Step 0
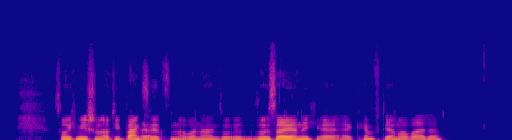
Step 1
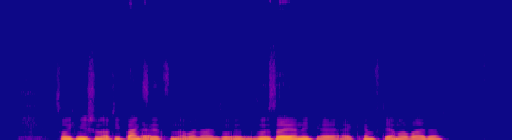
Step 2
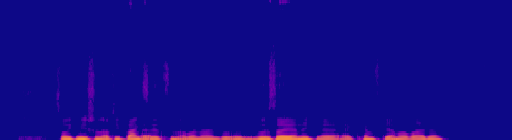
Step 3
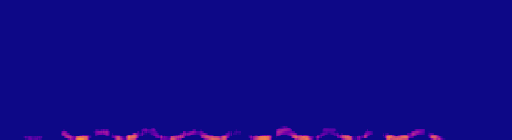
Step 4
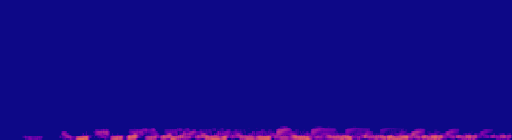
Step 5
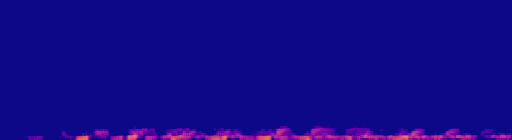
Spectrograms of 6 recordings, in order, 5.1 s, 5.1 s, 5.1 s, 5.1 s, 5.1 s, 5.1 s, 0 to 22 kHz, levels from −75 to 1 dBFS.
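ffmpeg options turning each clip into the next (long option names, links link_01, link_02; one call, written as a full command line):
ffmpeg -i in.wav -af "equalizer=frequency=125:width_type=o:width=1:gain=11,equalizer=frequency=250:width_type=o:width=1:gain=8,equalizer=frequency=500:width_type=o:width=1:gain=8,equalizer=frequency=1000:width_type=o:width=1:gain=5,equalizer=frequency=2000:width_type=o:width=1:gain=-11,equalizer=frequency=4000:width_type=o:width=1:gain=-8,deesser=0.8,volume=-7.5dB" out.wav
ffmpeg -i in.wav -af "equalizer=frequency=1700:width_type=o:width=2.4:gain=-9,volume=-1dB" out.wav
ffmpeg -i in.wav -af "afftfilt=real='re*between(b*sr/1024,370*pow(1600/370,0.5+0.5*sin(2*PI*2.2*pts/sr))/1.41,370*pow(1600/370,0.5+0.5*sin(2*PI*2.2*pts/sr))*1.41)':imag='im*between(b*sr/1024,370*pow(1600/370,0.5+0.5*sin(2*PI*2.2*pts/sr))/1.41,370*pow(1600/370,0.5+0.5*sin(2*PI*2.2*pts/sr))*1.41)':win_size=1024:overlap=0.75,volume=4.5dB" out.wav
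ffmpeg -i in.wav -filter_complex "[0:a]areverse,acompressor=threshold=-37dB:ratio=6,areverse,asplit=7[link_01][link_02][link_03][link_04][link_05][link_06][link_07];[link_02]adelay=344,afreqshift=61,volume=-6dB[link_08];[link_03]adelay=688,afreqshift=122,volume=-12.6dB[link_09];[link_04]adelay=1032,afreqshift=183,volume=-19.1dB[link_10];[link_05]adelay=1376,afreqshift=244,volume=-25.7dB[link_11];[link_06]adelay=1720,afreqshift=305,volume=-32.2dB[link_12];[link_07]adelay=2064,afreqshift=366,volume=-38.8dB[link_13];[link_01][link_08][link_09][link_10][link_11][link_12][link_13]amix=inputs=7:normalize=0,volume=4dB" out.wav
ffmpeg -i in.wav -af "tremolo=f=2.2:d=0.87,volume=4dB" out.wav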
